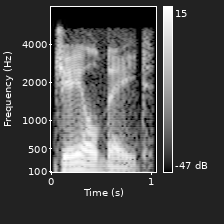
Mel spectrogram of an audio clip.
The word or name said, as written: jailbait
